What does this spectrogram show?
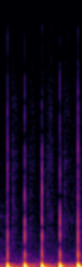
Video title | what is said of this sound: Easy Vegan Hot Cross Buns - Really Simple Recipes | It's hollow inside. So that means that these are ready, they're done.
